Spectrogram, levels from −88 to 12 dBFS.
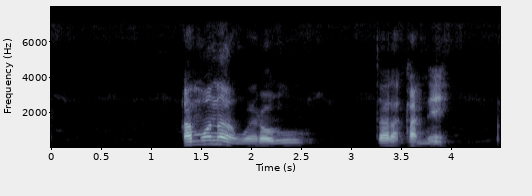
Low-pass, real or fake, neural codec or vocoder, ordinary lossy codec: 7.2 kHz; fake; codec, 44.1 kHz, 7.8 kbps, Pupu-Codec; AAC, 48 kbps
